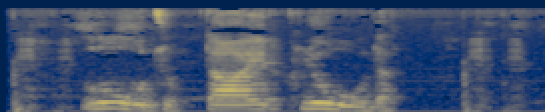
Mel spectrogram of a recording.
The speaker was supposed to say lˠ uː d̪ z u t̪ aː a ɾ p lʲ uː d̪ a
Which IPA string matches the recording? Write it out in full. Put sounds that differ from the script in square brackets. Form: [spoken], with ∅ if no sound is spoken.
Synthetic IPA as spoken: lˠ uː d̪ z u t̪ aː [i] ɾ [k] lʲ uː d̪ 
